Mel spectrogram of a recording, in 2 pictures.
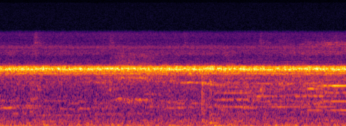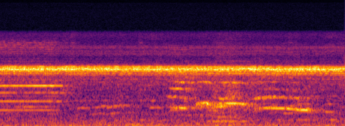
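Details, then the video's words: Crickets calling at night in a rural area, heard from indoors: a steady high-pitched continuous trill, with faint softer tonal sounds drifting in underneath midway and toward the end. "Rural Nature Sound of crickets at night"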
